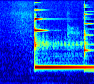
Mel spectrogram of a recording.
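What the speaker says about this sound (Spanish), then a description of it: "Vamos a llamar al timbre." Doorbell pressed at the building president's home, a loud two-tone electronic ding-dong with a sustained chime ringing out alone in a quiet hallway.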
